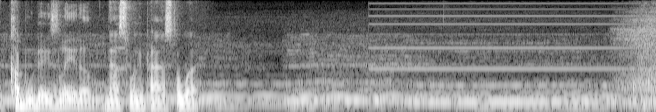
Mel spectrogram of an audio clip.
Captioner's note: heat rate monitor flatlining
